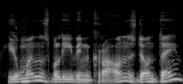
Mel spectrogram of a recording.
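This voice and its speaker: A man voicing an aristocratic lady vampire in an audiobook, smooth, measured, knowing and condescending. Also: medium pitch, lively intonation, dry recording, clean studio sound, voice pushed up, close to an everyday voice. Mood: knowing, weary. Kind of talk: audiobook character dialogue.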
